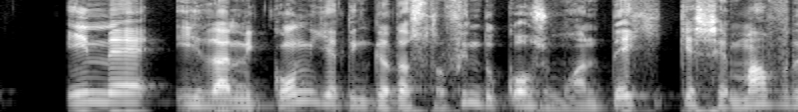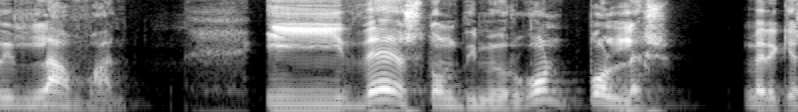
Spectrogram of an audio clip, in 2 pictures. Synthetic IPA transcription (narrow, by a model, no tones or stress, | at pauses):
ine̞iðɐniko̞nʝɐt̪iŋɡɐt̪ɐst̪ɾo̞find̪uko̞zmuɐ̰nd̪e̞çice̞se̞mɐvɾilɐvɐ̰n | iːðe̞est̪o̞nðimiuɾɣo̞npo̞le̞s | me̞ɾice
